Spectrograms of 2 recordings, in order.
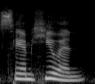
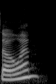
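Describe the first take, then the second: First: The name begins with 'Sam', then 'hain'. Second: The name begins with 'sow', rhyming with cow. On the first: The speaker calls it wrong. "So we said Sam Heughan" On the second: The speaker calls it right. "Apparently, it's Soan"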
